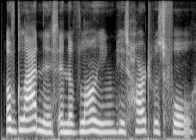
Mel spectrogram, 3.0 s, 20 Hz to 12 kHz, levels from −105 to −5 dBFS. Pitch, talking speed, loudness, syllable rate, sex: 225 Hz, 185 wpm, -17 LUFS, 4.0 syllables/s, female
